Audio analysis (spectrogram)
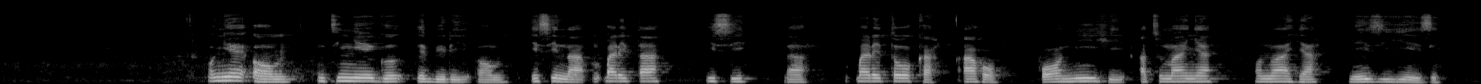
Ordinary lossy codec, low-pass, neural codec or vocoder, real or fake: MP3, 48 kbps; 14.4 kHz; none; real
